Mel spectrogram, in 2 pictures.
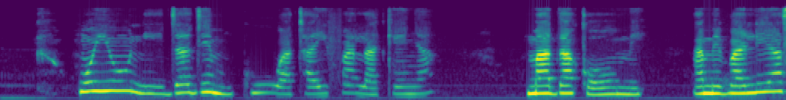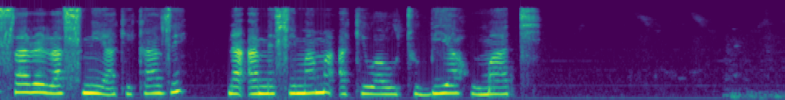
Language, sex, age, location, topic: Swahili, female, 25-35, Nakuru, government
